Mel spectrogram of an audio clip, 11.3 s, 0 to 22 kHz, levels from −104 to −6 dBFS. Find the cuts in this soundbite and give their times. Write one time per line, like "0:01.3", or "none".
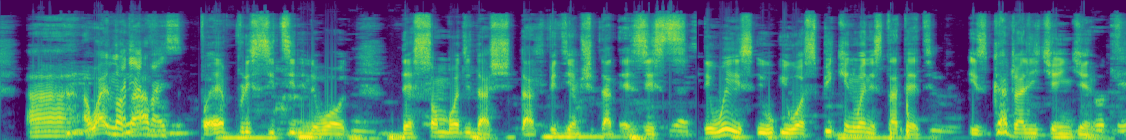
0:02.0
0:06.9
